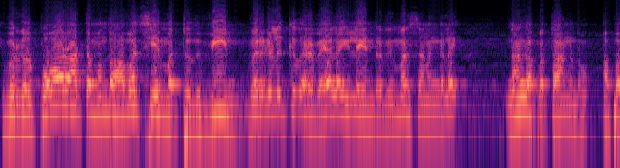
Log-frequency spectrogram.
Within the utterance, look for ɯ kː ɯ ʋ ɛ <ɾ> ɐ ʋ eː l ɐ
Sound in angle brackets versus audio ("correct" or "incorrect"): correct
